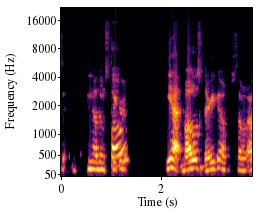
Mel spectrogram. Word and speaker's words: Bose: Yeah, Bose.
